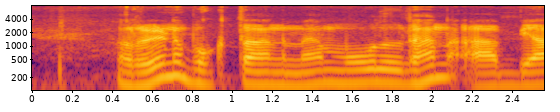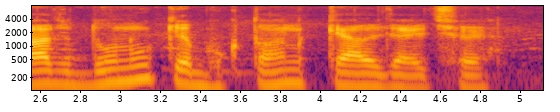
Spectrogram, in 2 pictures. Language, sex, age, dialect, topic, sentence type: Maithili, male, 41-45, Eastern / Thethi, banking, statement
